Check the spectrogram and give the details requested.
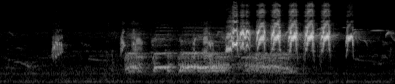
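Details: Red-whiskered bulbul, Huế type, with a high double twisting song. A single chirp and a soft lower warble build into a fast series of loud, evenly spaced sharp notes, about six per second.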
